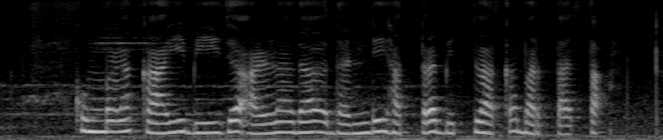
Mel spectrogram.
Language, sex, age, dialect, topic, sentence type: Kannada, female, 31-35, Northeastern, agriculture, question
